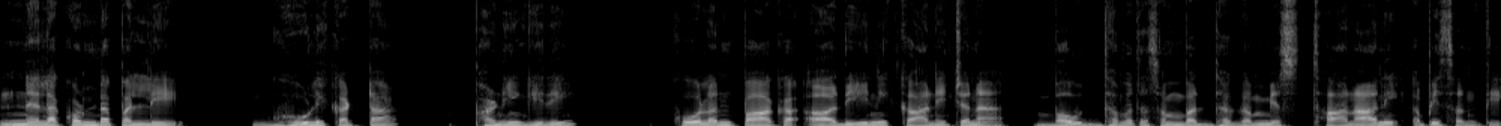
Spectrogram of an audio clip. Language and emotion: Sanskrit, neutral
